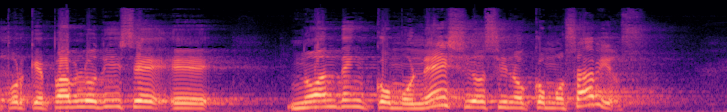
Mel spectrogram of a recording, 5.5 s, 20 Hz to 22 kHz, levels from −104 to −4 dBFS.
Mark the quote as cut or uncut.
uncut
